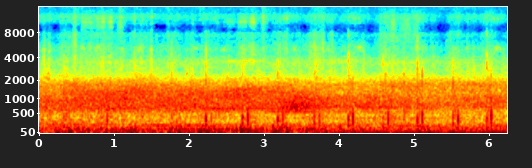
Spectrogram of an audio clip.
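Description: Footsteps on an asphalt road at a walking pace of about two steps a second, over a steady background hiss and rumble.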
